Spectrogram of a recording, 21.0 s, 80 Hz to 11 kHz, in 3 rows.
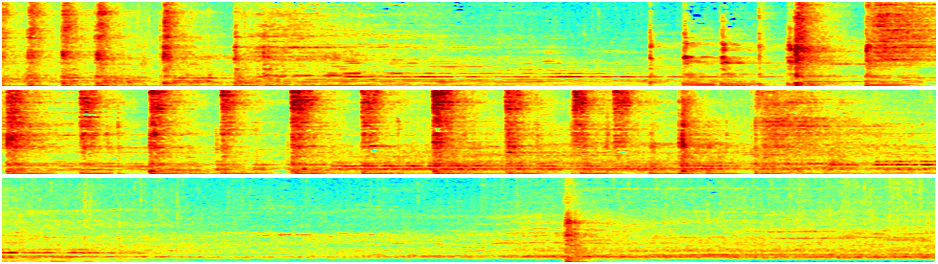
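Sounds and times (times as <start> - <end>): live rock band: 0.0 - 15.7
drum and cymbal hits: 5.7 - 14.2.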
